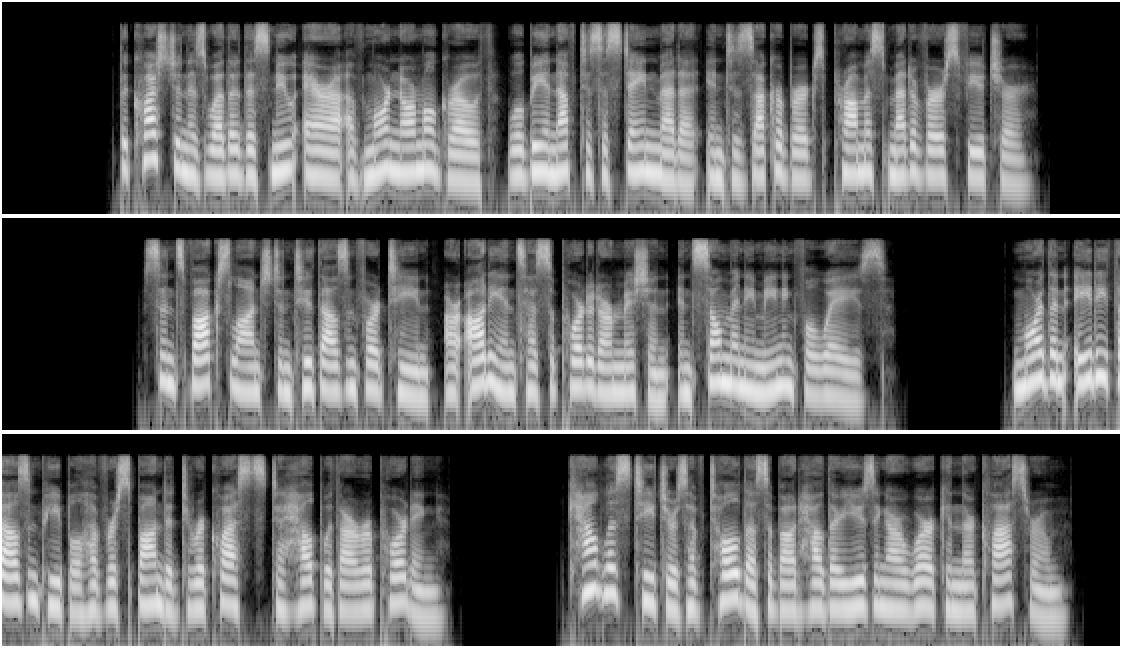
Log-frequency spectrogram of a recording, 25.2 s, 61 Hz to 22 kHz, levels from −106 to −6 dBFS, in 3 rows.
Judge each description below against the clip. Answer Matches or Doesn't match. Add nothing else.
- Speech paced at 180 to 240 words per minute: Doesn't match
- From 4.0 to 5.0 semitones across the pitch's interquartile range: Doesn't match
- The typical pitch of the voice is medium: Matches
